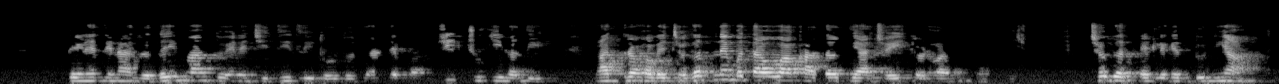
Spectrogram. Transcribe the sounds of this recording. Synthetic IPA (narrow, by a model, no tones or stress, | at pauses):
t̪eñet̪enaɾəd̪əjmãt̪oened͡ʒit̪it̪lid̪ʱot̪ot̪jãt̪epɔ̃ɦt͡ʃit̪̚t͡ʃukiɦət̪i | mat̪ɾəɦəʋed͡ʒəɡət̪nebət̪aʋːakʰat̪əɾt̪jãd͡ʒəid͡ʒəɽʋanĩpɔ̃kit͡ʃʰe | d͡ʒəɡət̪eʈleked̪ʊnija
